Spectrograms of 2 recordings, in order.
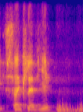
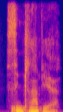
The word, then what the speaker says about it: Synclavier: clavia said in French I say s clavier that's how I pronounce it in French but if I were to say it in English I would probably say cavier sin clavier s clavier Sin clavier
